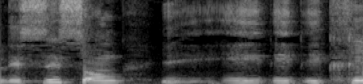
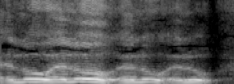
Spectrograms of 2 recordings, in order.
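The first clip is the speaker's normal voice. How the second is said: loud, raised challenge; standing one's ground; 3 semitones higher, 8 dB louder, faster than usual. Acted. Preacher showing how to stand our ground, loud challenge. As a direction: call it out firmly to stop them. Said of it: "stand our ground and say".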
